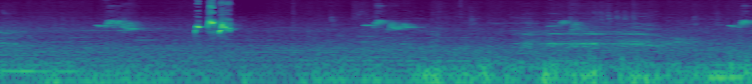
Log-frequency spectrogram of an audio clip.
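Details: Red-whiskered bulbul in a cage presenting its song style: one loud, rich warbled phrase followed by scattered softer chirped notes over a low hum.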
